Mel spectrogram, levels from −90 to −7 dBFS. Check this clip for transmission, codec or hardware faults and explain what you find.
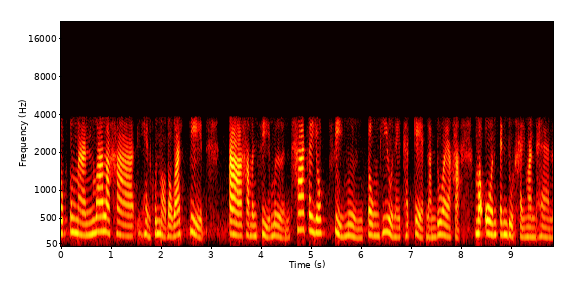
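The speech carries one fault that runs through the whole clip: heavy Speex codec damage on a narrowband line.

Speex codec, throughout: the line passes roughly 150 Hz to 3.5 kHz, with nothing above 3.8 kHz, and the coarseness fits a low setting around 8 kbps. At that rate the CELP coder has too few bits to rebuild the excitation, so the speech sounds noisy and hoarse. On a spectrogram the top is sharply empty, and the harmonics look smeared and grainy rather than cleanly striped.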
